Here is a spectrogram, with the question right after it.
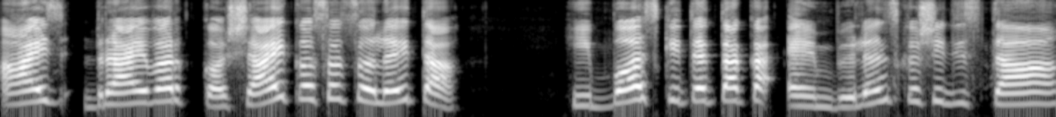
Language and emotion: Goan Konkani, angry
